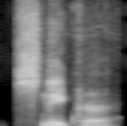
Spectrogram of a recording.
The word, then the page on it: sneaker: American English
